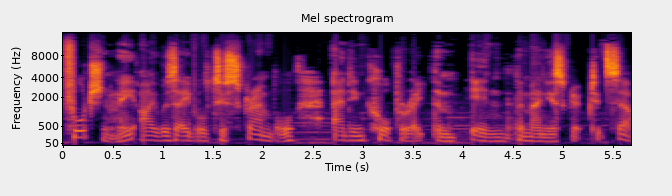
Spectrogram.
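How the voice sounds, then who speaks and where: Speech in a British accent with ordinary pitch variation, very even loudness and music in the background. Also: man, fairly low pitch for a man, moderate pace. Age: 60s. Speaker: journalist. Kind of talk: interview testimony.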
